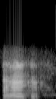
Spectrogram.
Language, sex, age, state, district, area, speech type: Goan Konkani, male, 18-30, Goa, Quepem, rural, conversation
